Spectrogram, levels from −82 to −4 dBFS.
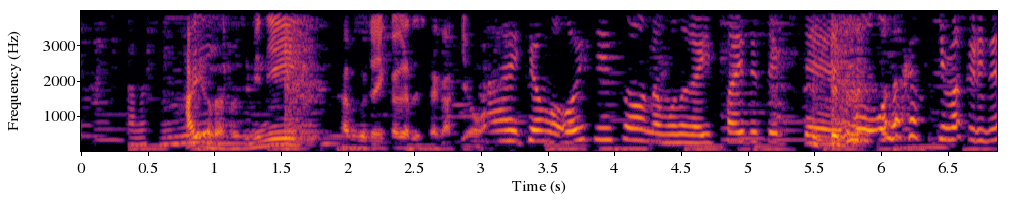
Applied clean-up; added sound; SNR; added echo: classical method Wiener filter.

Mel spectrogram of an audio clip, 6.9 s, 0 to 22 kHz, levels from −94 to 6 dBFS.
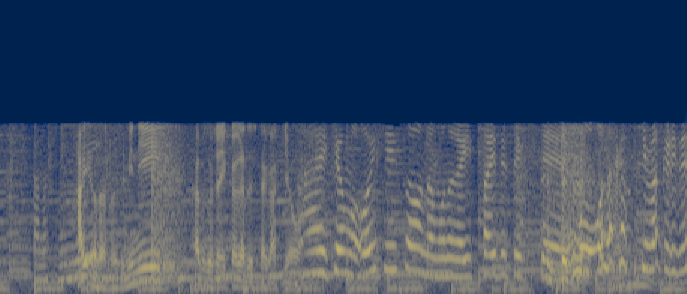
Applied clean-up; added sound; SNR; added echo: none; Gunshot, gunfire; 11 dB; none.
